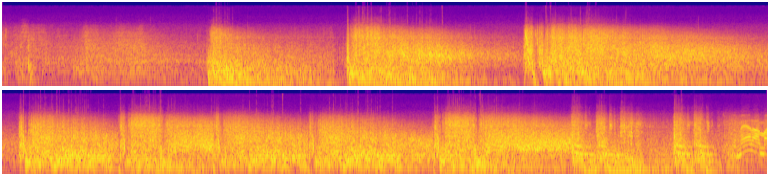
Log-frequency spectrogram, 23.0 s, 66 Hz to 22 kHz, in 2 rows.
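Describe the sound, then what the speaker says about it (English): Heavy tank 88 mm artillery fire during a wartime night attack: loud, booming blasts burst out repeatedly, each followed by rumbling decay and overlapping volleys, close and dense throughout. "the tanks opened up directly again with 88 fire"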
